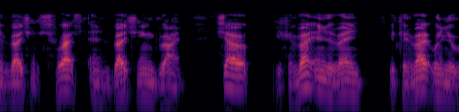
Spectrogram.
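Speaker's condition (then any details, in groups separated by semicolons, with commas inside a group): Mouth cancer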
